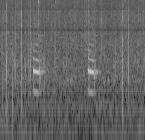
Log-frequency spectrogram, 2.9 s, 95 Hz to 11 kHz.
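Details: A slaty-legged crake at Goncoi, Aldona, Goa, India, on 10 July 2014 gives two short, level, nasal notes about a second apart, over a steady hiss with scattered drip-like ticks.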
